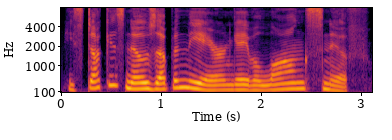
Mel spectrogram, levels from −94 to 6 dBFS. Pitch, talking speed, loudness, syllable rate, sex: 200 Hz, 250 wpm, -15 LUFS, 4.3 syllables/s, female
